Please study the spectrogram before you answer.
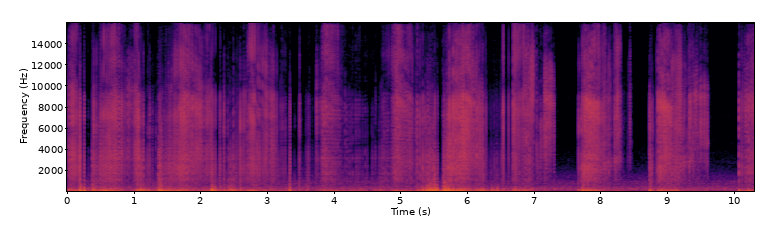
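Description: A flat, palm-sized rhinestone-covered mic skin sheet with holes is scratched with long nails. The result is a dense, uneven run of rough scratching and rasping with bright, hissy texture and low rumbling thumps, briefly dipping quieter near the end.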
